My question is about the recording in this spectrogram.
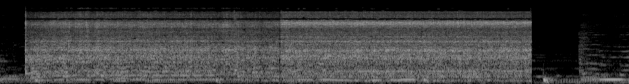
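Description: Personal blender motor running for about five seconds as it blends sliced banana and rolled oats into a thick mixture. It starts sharply a moment in, grows louder and brighter about halfway through, then cuts off suddenly.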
